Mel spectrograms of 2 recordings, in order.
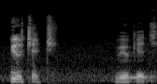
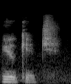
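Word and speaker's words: Vukic: We pronounce Vic or Vick. Vukitch. Yes. Viewic.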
